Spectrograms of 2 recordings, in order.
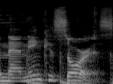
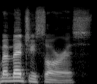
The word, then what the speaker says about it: Mamenchisaurus: I'm gonna count that as a weird pronunciation. That was just, like, Mamincosaurus? Or... How'd you pronounce it? My nightmares. Number 5 is the Mamincosaurus. Mamincosaurus. Yeah, that's just weird. Like Mamenchisaurus. It's not hard.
